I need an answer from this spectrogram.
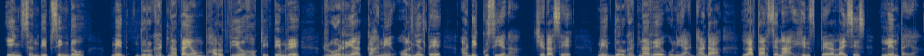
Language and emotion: Santali, happy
